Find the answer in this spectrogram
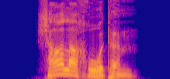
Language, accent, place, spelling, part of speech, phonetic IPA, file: German, Germany, Berlin, scharlachrotem, adjective, [ˈʃaʁlaxˌʁoːtəm], De-scharlachrotem.ogg
- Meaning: strong dative masculine/neuter singular of scharlachrot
